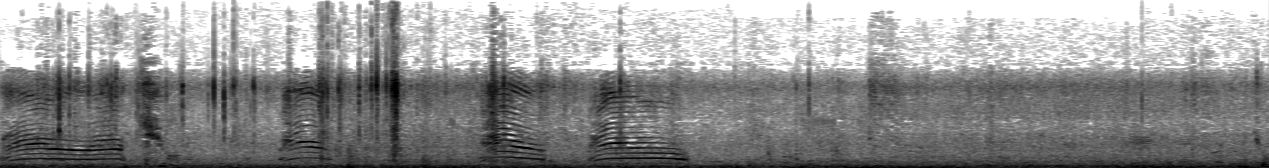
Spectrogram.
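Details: Cat on a beach asking loudly for treats while being fed: four loud, drawn-out meows in the first seven seconds, each rising then falling, over steady surf-like rushing noise and a person's voice.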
